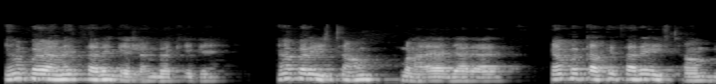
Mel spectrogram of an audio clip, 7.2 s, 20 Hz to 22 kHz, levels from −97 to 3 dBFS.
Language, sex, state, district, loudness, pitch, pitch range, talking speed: Hindi, male, Uttar Pradesh, Etah, -21 LUFS, 175 Hz, 135-190 Hz, 185 wpm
